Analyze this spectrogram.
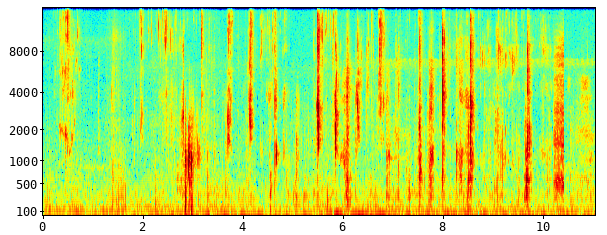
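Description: Close-miked eating sounds of rice, curry and fried fish eaten by hand: scattered short wet clicks, lip smacks and chewing.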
